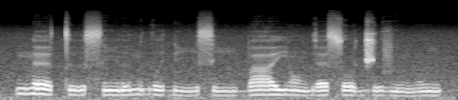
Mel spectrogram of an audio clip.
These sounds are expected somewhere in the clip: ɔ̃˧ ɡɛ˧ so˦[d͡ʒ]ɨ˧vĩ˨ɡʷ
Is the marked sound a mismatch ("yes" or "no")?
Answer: no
